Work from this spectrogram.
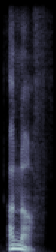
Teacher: The opening syllable needs to be extremely quick, barely audible at all. This helps you maintain speed without sounding rushed or panicked. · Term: natural reduction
